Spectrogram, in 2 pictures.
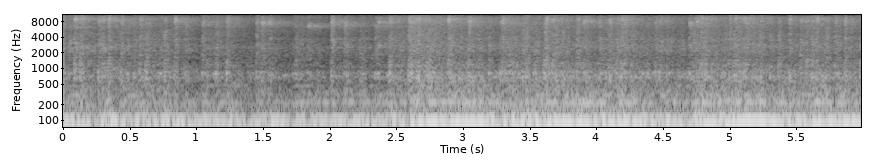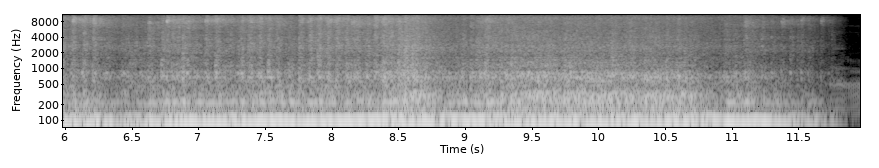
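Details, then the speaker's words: Car started: a deep, heavy, uneven roar holds for ten seconds, louder than it should be; something is wrong, cause not yet found. "Something something ain't right, y'all. Yeah, it's loud. Something ain't right."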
